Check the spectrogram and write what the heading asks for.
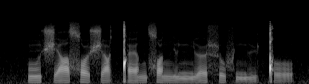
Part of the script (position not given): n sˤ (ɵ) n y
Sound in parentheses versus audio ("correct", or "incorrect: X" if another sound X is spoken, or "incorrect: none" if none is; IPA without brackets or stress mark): correct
